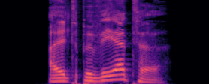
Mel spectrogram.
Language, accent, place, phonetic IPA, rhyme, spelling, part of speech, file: German, Germany, Berlin, [ˌaltbəˈvɛːɐ̯tə], -ɛːɐ̯tə, altbewährte, adjective, De-altbewährte.ogg
- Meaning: inflection of altbewährt: 1. strong/mixed nominative/accusative feminine singular 2. strong nominative/accusative plural 3. weak nominative all-gender singular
